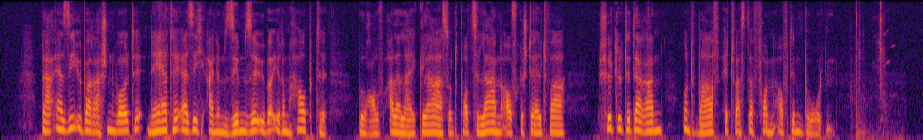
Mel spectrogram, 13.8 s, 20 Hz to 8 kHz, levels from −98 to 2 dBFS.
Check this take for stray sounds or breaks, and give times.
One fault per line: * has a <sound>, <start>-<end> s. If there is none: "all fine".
* has a squeak, 12.7-13.6 s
